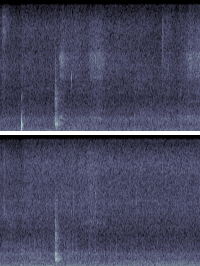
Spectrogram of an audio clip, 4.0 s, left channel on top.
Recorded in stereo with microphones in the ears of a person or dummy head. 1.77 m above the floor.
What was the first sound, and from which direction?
Tapping, 55° left (ahead or behind).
